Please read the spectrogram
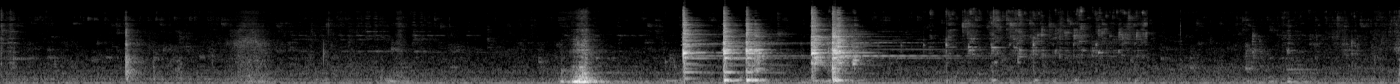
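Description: A glass jug knocks and clinks several times against a stainless steel keg, the clinks ringing briefly, with a heavy thud just before them. Hard cider is then poured faintly from the jug into the keg.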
